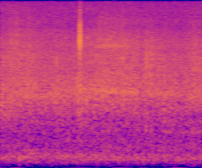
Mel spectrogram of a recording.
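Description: A congregation sitting down in church pews: a faint, steady rustle and shuffle of many people settling, with one small knock about a second in.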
